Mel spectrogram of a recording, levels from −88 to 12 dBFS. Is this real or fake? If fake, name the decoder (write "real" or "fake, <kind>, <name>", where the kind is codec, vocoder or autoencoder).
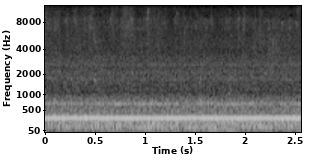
real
